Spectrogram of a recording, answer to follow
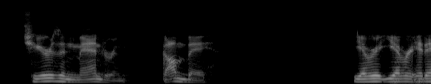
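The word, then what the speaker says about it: ganbei (干杯): What's Cheers uh, in Mandarin is uh, pronounced ganbei.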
